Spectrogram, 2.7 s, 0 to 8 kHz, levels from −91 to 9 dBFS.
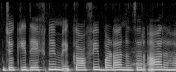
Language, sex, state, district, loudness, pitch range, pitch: Hindi, female, Jharkhand, Garhwa, -11 LUFS, 255-270 Hz, 260 Hz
